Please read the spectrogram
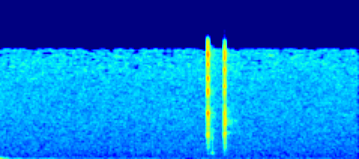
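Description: Two quick clicks of a computer mouse button, close together, about a second and a half in, over faint room tone.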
